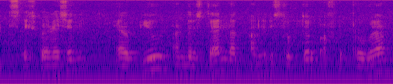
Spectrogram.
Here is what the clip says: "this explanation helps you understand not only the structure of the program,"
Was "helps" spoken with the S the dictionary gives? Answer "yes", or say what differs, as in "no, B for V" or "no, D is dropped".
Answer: no, S is dropped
